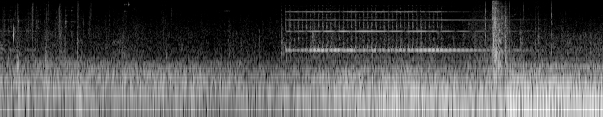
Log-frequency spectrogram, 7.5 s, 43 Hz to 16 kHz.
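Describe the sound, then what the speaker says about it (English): A payphone at the edge of a plaza in the Alan Wake 2 video game rings with a bright metallic bell, starting midway over footsteps and ambient game noise, steady and moderately loud before a sharp click cuts it off. "The payphone at the edge of the plaza was ringing again."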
